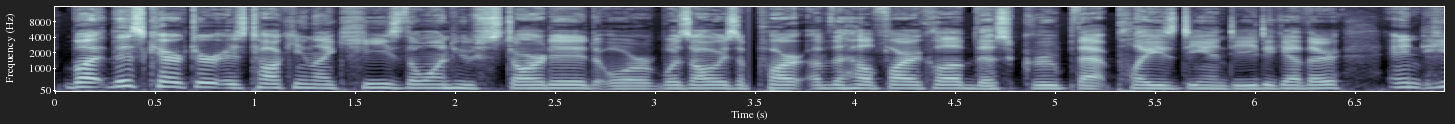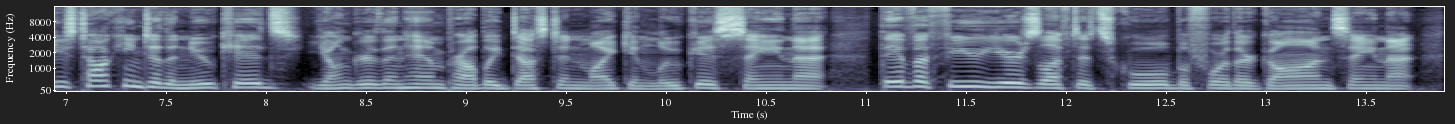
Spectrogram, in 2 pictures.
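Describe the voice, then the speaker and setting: A man's voice: fairly high pitch, fairly even intonation, fairly quick, few pauses, clean tone, no echo, studio quality. A young man, a bit sniffly, giving casual, eager commentary to his viewers as a YouTube creator. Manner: chatty and eager.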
